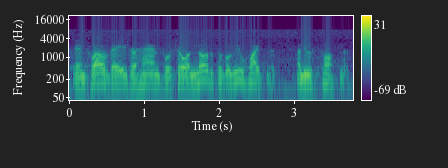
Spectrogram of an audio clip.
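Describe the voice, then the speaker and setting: A man's voice: medium pitch, brisk, a little hiss or hum. A man announcing on 1940s radio, reading commercials with a polished, emphatic sales delivery. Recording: muffled, phone-like 1940s radio recording.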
